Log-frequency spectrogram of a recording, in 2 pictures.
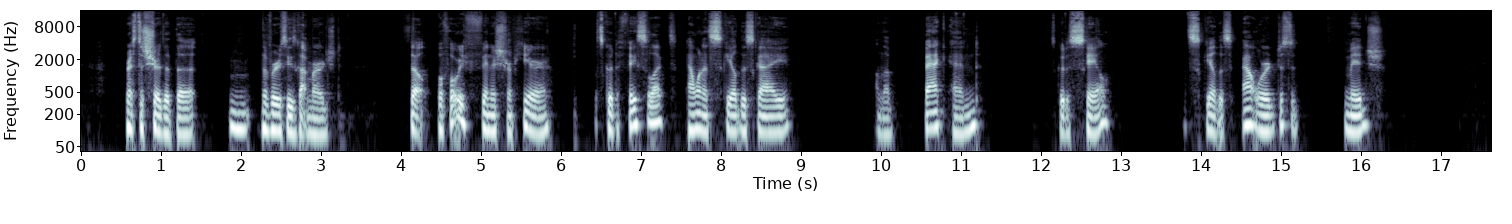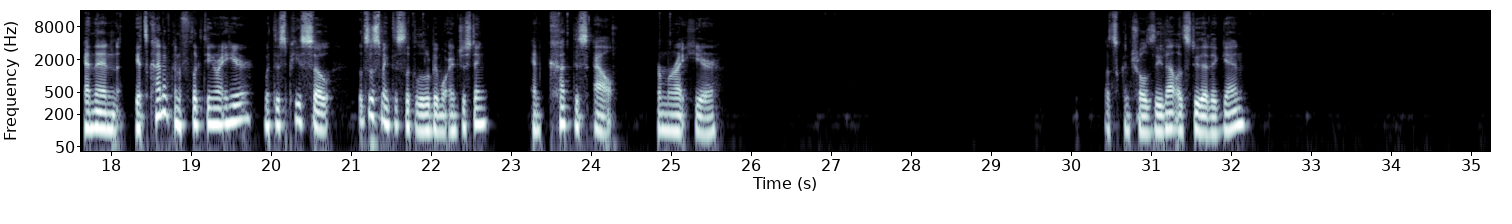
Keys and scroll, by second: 6.0 3, 21.0 ctrl+r, 24.0 ctrl+r, 29.8 ctrl+z, 30.9 ctrl+r.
